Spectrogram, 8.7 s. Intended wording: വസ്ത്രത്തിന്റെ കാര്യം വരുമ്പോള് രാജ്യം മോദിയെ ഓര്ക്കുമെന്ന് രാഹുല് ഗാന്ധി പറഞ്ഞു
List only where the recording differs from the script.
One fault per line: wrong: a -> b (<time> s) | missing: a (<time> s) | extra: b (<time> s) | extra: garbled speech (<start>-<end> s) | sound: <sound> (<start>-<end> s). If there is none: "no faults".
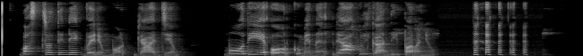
missing: കാര്യം (1.1 s)
sound: laugh (7.1-8.0 s)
